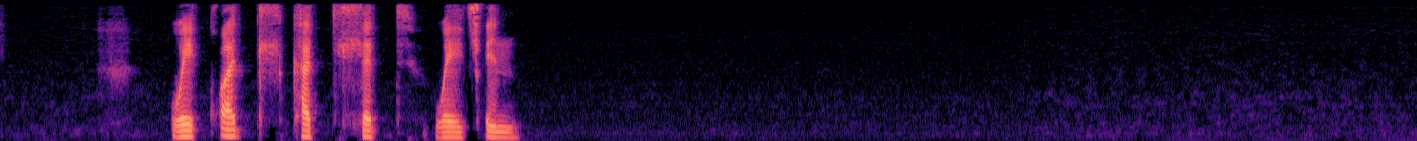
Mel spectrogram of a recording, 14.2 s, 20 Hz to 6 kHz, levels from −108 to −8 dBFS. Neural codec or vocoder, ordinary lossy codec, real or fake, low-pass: none; MP3, 48 kbps; real; 5.4 kHz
